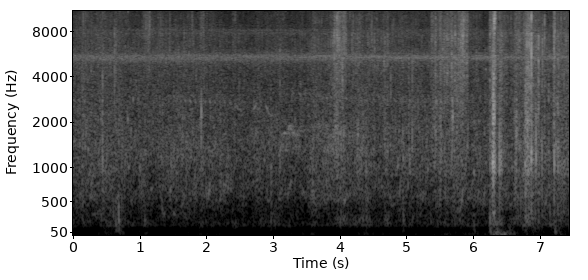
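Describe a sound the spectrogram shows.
A river rushes steadily with a soft wash of flowing water.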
